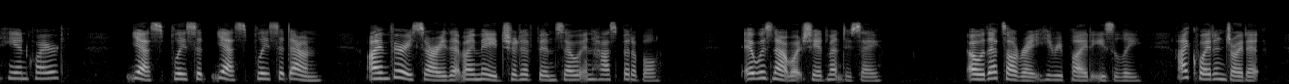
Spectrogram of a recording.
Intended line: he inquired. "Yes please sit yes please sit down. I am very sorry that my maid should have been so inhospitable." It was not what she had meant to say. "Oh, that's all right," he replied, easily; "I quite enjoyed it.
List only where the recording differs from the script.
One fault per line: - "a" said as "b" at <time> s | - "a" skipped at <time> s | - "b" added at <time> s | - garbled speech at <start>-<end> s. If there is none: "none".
none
